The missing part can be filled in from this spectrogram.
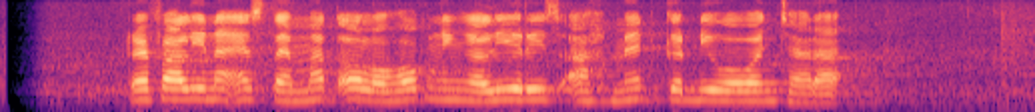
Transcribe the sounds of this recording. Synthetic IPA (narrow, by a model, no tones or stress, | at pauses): rɛfalinaɛst̪ɛmat̪ɔlɔɦɔk̚niŋɡaliɾisaɦmɛt̪̚kɨrdiwawaɲt͡ʃaɾa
